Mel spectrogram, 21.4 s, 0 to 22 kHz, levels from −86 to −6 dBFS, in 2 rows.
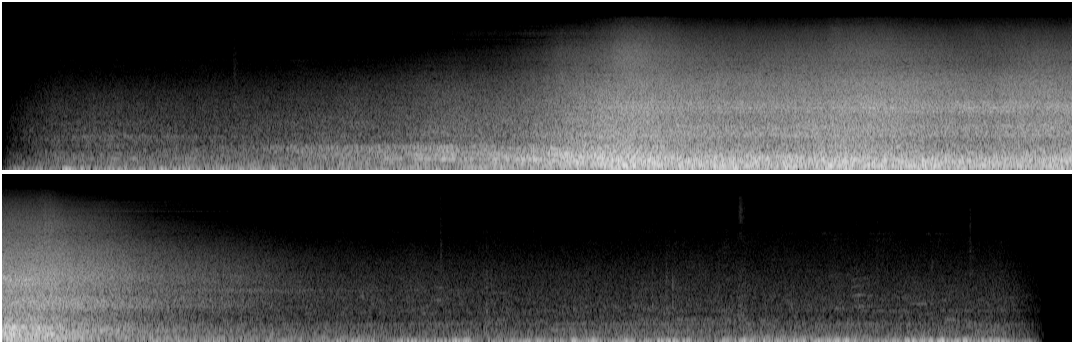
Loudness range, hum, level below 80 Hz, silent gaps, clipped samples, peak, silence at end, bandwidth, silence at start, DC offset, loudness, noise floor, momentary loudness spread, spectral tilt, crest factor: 22 LU; none; -36 dBFS; none; under 0.1%; -8 dBFS; 0.6 s; 15.5 kHz; 0.35 s; under 0.1%; -24 LUFS; -49 dBFS; 25 LU; -5 dB/octave; 20 dB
